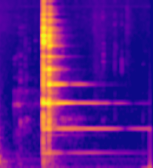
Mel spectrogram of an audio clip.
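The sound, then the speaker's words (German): A single bright clink from a bowl used for drawing lots, struck like a gong, ringing on with steady high tones that slowly fade over about a second and a half. “Wir sind nicht bei der Tagesschau, das war einfach nur unsere Auslosungsschüssel. Das war unser Gong.”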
